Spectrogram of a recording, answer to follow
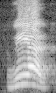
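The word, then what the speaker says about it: where: वेयर, तो इसमें भी वेयर, इसमें भी हमारा एच साइलेंट है। क्यों है? क्योंकि एच से पहले हमारा डब्लू आया है और एच के बाद हमारा वॉवेल आ गया है, तो इसी कंडीशन में हमारा एच साइलेंट रहता है।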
